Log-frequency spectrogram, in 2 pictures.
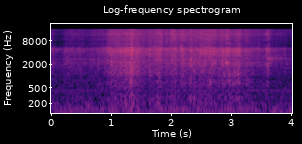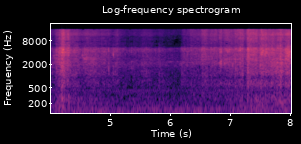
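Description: Faint rustling and crackling of dry leaf litter on the forest floor as feet move through it, with sharper crackles about a second in and about four seconds in.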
